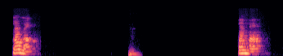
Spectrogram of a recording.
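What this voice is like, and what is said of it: Emotional, choked-up voice. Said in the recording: “Sorry, a little emotional.”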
